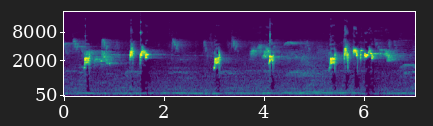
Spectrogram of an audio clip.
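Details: Red-whiskered bulbul: loud, clear warbled phrases of two to four rising and falling whistles, coming in spaced bursts over a steady low background hum.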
